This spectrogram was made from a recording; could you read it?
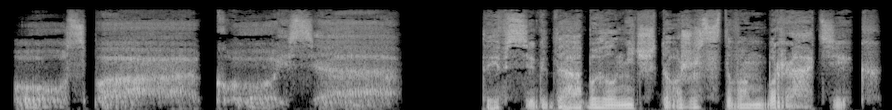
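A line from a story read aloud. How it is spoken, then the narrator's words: Whisper. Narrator (Russian): прошептала Бригитта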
